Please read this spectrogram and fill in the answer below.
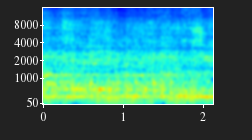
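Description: Live band music playing loud and steady through an arena sound system, heard from among the crowd, with no vocal line in this stretch.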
